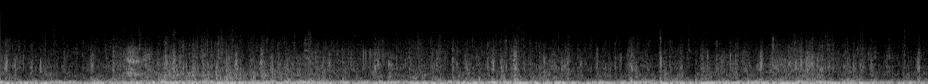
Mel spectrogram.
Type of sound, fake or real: real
